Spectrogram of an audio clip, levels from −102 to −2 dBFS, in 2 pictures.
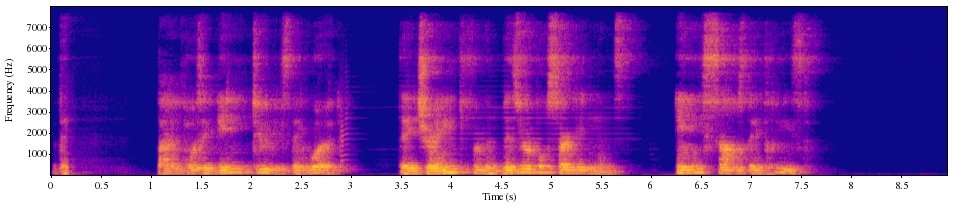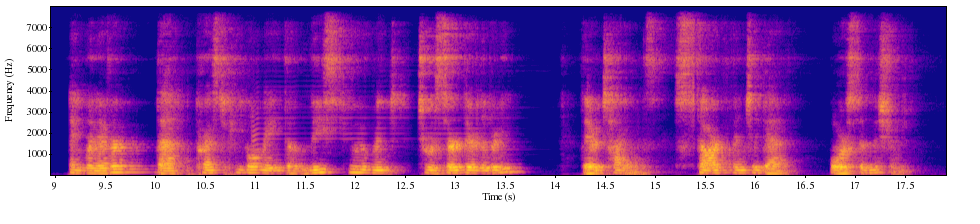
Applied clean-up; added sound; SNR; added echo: neural mask model DeepFilterNet 3.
